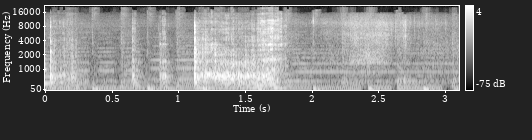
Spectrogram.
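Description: A utensil scrapes and rubs steadily inside a glass, stirring dry yeast into warm water, a close, rasping sound that swells briefly before settling.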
